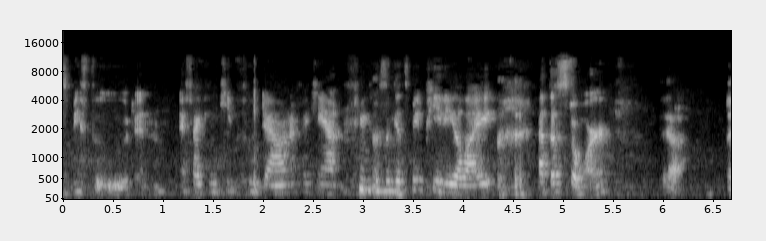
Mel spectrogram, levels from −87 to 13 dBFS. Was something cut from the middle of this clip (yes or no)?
no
